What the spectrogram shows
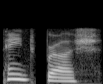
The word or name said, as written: paintbrush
